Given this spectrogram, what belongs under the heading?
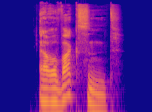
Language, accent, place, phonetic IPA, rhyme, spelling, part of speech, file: German, Germany, Berlin, [ɛɐ̯ˈvaksn̩t], -aksn̩t, erwachsend, verb, De-erwachsend.ogg
- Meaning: present participle of erwachsen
